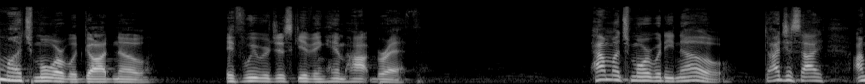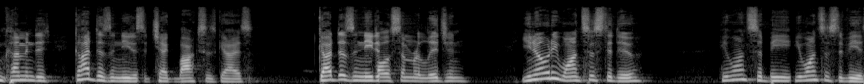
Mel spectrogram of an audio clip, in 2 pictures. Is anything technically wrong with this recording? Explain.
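Yes, there's damaged data in the compressed stream, showing up three times in this speech. You'll hear short glitches at 10.01 to 10.03 s, right after "god doesn't need" and before "to check boxes guys"; at 12.43 s, after "god doesn't need" and before "some religion you know"; and at 16.54 to 16.56 s. Each time, corrupted bytes throw the decoder off. It spits out garbage briefly, then resyncs on the next good frame header.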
